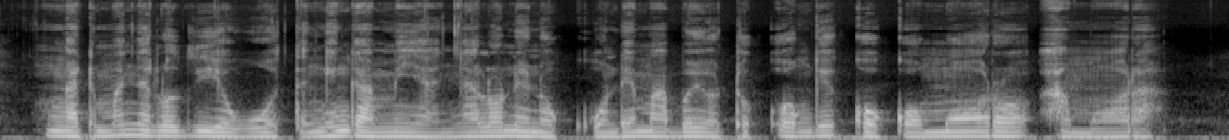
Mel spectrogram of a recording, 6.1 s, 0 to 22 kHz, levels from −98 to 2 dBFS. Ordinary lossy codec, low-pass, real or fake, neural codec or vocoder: none; none; real; none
